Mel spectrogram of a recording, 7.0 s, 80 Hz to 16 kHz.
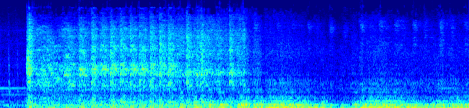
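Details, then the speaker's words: Turbo 5.3 V8 Chevy Colorado race truck (1000+ hp) after a one-day rebuild, cold start, temperamental when cold: engine catches into a lumpy, loud idle with a faint squeal over it; accessory belt squeal on cold start. "Damn race truck. You can hear that belt."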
